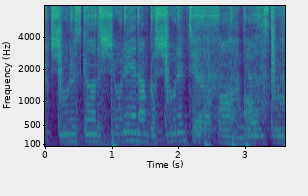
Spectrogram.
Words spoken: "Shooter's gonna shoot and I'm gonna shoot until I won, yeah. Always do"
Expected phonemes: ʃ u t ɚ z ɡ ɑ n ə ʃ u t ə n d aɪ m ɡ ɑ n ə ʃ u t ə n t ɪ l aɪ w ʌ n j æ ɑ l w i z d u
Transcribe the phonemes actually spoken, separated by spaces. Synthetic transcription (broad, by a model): ʃ u t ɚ z ɡ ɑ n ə ʃ u t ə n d aɪ m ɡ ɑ ə ʃ u t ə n t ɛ l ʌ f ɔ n ɑ l w i z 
